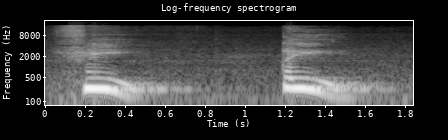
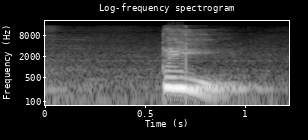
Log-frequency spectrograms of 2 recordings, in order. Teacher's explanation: قوف کو برابر اچھی طرح طاقت سے پڑھے، حلق میں تھوڑی طاقت دینا پڑے گا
